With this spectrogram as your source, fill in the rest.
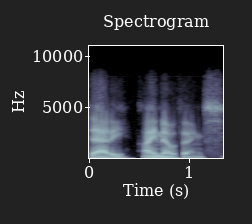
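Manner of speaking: put-on flat delivery. A father retells his three-year-old son's reply to him, imitating a deadpan reply. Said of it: "he just like deadpans right at me".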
